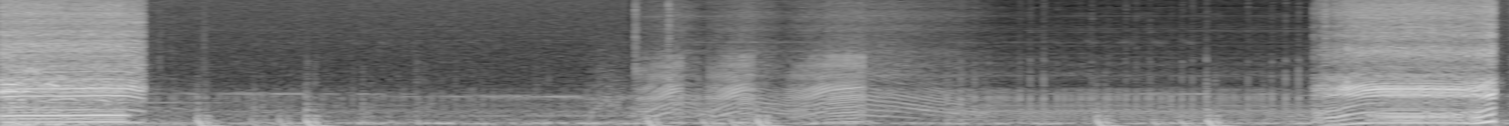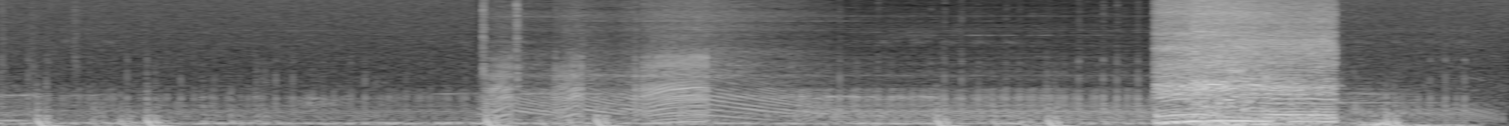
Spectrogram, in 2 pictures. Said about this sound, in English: This chainsaw is electric.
